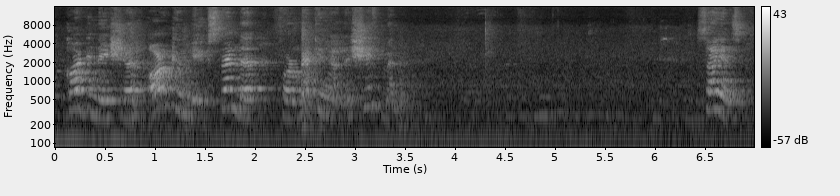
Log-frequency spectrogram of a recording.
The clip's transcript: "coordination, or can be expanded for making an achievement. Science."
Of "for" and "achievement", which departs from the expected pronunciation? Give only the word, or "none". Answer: achievement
